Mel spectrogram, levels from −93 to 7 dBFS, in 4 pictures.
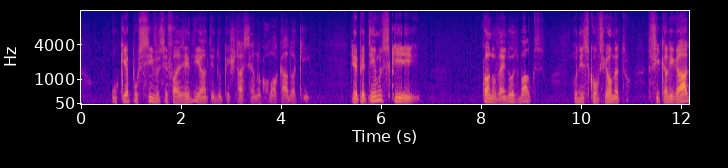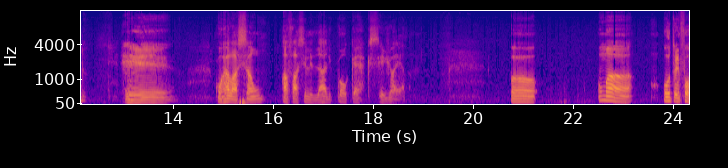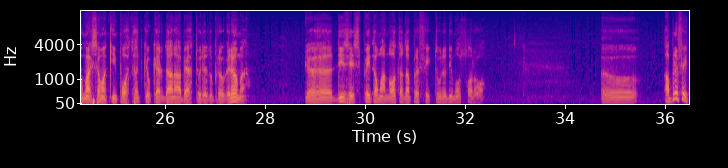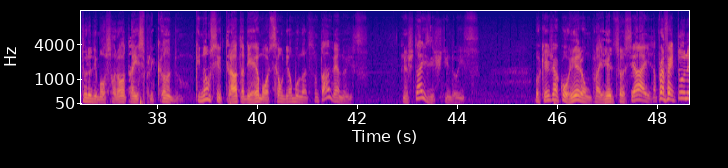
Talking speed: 105 wpm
